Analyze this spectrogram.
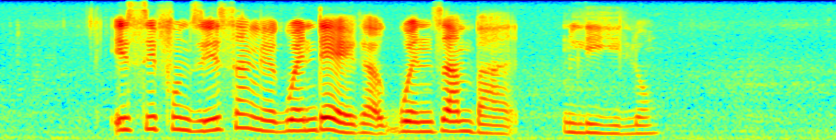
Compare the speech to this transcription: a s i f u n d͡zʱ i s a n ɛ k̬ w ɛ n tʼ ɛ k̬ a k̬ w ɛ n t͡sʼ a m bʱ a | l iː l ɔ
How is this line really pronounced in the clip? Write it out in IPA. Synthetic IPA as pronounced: i s i f u n d͡zʱ i s a ŋ ɛ k̬ w ɛ n tʼ ɛ k̬ a k̬ w ɛ n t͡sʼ a m bʱ a | l iː l ɔ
